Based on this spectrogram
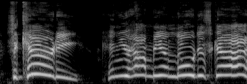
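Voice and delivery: very high, loud mock lady voice; falsetto woman. Wife asking security to unload the husband, in a high falsetto. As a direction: chirp it sweetly like nothing happened. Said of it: "goes to the gates".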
